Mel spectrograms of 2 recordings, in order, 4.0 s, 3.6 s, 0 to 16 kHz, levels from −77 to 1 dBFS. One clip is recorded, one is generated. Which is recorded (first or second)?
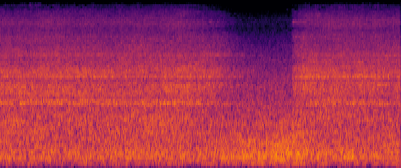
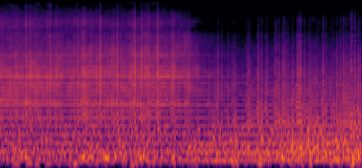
first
